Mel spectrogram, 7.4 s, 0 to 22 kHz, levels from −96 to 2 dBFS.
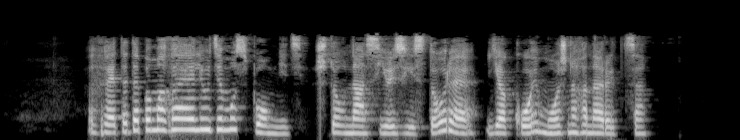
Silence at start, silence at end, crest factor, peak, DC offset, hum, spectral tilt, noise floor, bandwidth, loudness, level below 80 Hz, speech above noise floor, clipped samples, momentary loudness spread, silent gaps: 0.9 s; 0.95 s; 16 dB; -2 dBFS; under 0.1%; none; -3 dB/octave; under -90 dBFS; 8.4 kHz; -16 LUFS; -62 dBFS; over 74 dB; under 0.1%; 10 LU; none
